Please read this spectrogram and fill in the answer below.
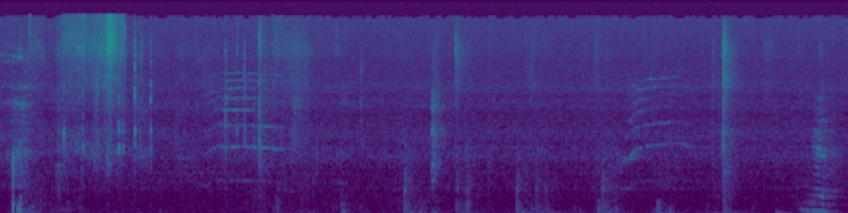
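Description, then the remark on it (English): A cat meows a few times, its calls rising and falling, mixed with scattered knocks and clattering sounds like a door or cupboard being handled. “In just a second, we're going to go ahead and let the kitty out.”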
